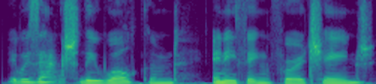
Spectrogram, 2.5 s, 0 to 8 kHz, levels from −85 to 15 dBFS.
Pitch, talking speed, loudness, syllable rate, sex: 190 Hz, 190 wpm, -15 LUFS, 6.8 syllables/s, female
